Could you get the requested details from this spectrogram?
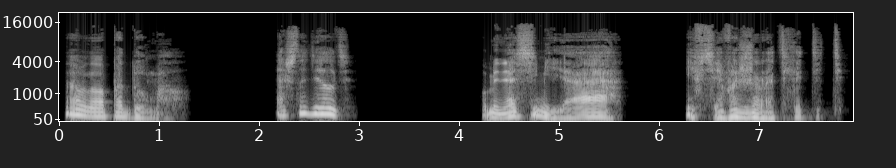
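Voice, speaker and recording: A man voicing a drunk, despairing middle-aged prosecutor who rants and shouts. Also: fairly low pitch, lively intonation, slow, pauses often, breathy edge, no echo, clean studio sound, full character voice. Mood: ranting. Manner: loud, ranting, drunken shouting.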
